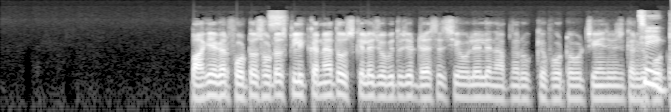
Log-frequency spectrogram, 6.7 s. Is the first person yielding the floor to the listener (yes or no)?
yes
